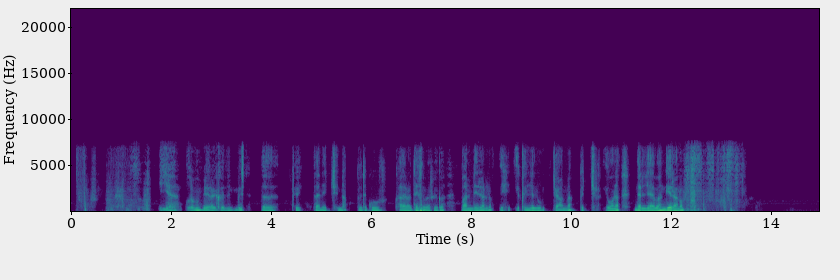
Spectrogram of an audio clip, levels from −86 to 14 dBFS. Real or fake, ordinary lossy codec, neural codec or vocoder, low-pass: fake; Opus, 24 kbps; codec, 16 kHz in and 24 kHz out, 0.6 kbps, FocalCodec, streaming, 2048 codes; 7.2 kHz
